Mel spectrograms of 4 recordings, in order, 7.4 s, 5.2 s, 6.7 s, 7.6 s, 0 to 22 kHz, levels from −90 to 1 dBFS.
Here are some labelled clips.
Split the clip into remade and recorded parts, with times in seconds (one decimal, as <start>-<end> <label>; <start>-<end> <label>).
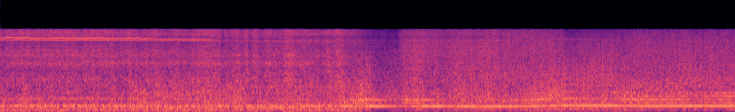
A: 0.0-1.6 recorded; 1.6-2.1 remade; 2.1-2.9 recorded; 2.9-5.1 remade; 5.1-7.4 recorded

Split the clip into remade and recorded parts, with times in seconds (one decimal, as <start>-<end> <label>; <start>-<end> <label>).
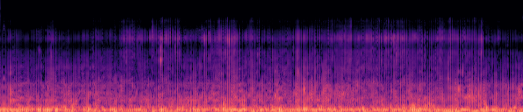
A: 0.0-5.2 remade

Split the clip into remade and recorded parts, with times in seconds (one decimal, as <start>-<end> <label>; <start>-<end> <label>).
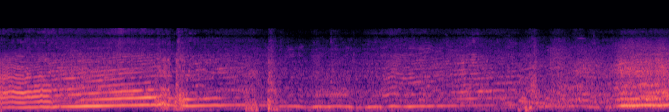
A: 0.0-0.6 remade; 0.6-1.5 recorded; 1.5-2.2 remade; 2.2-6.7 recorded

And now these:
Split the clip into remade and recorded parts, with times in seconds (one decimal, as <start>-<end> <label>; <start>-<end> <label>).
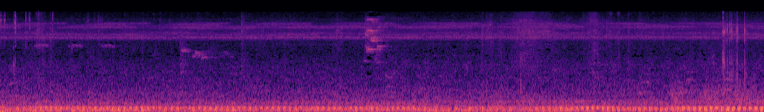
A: 0.0-7.6 recorded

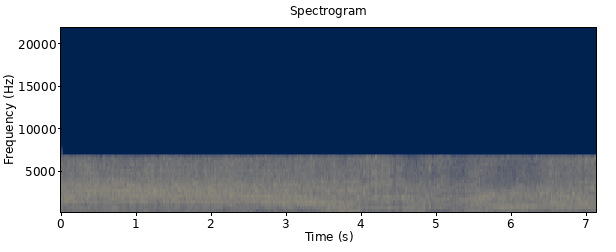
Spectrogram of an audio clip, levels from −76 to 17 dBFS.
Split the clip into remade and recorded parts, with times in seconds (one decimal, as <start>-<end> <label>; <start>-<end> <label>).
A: 0.0-2.0 recorded; 2.0-2.6 remade; 2.6-3.1 recorded; 3.1-3.6 remade; 3.6-5.3 recorded; 5.3-6.2 remade; 6.2-7.1 recorded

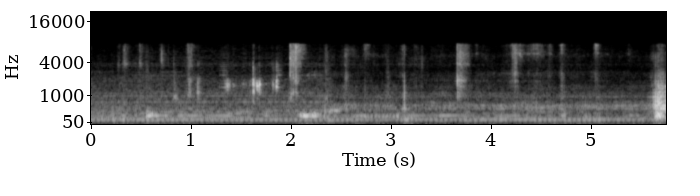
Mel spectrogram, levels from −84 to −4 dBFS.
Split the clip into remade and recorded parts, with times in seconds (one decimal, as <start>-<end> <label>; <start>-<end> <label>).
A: 0.0-2.4 recorded; 2.4-5.8 remade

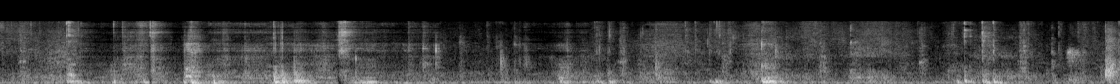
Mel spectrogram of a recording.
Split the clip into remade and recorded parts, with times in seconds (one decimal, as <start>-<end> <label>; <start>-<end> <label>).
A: 0.0-0.8 recorded; 0.8-4.4 remade; 4.4-5.2 recorded; 5.2-5.9 remade; 5.9-11.2 recorded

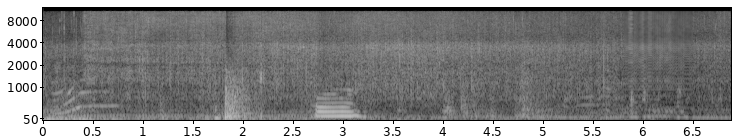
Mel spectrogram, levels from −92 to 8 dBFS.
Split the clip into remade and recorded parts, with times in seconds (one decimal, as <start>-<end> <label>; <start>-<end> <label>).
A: 0.0-5.8 recorded; 5.8-6.5 remade; 6.5-6.9 recorded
